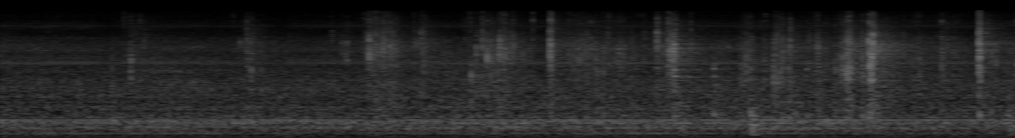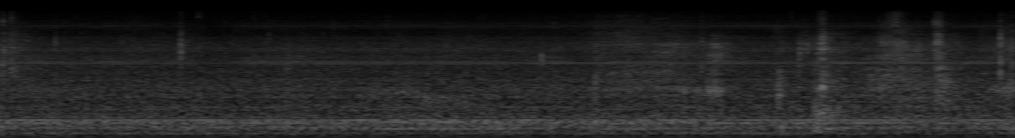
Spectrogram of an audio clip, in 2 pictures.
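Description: Close-miked chewing and mouth sounds of someone eating a burger: irregular wet clicks and smacks, bunched in two runs, over a steady low hum.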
